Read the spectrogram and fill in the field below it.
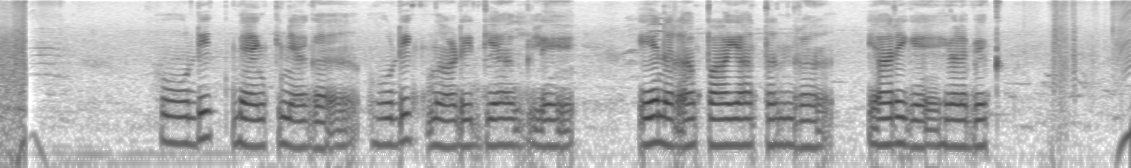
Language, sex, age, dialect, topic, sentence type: Kannada, male, 18-24, Dharwad Kannada, banking, statement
